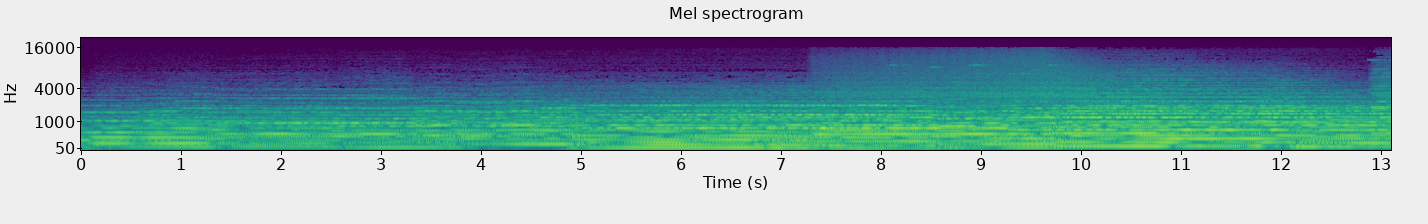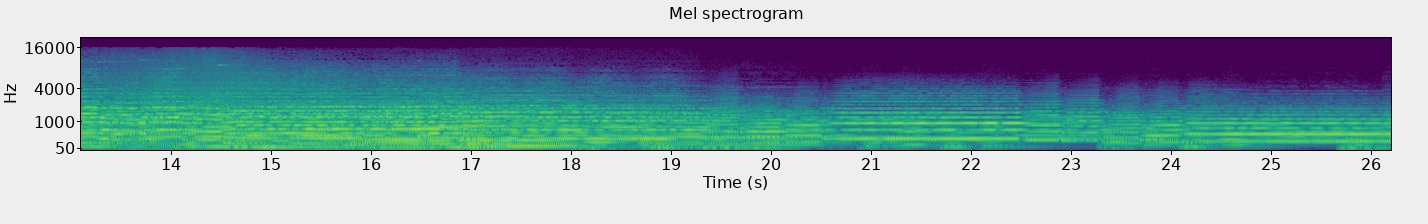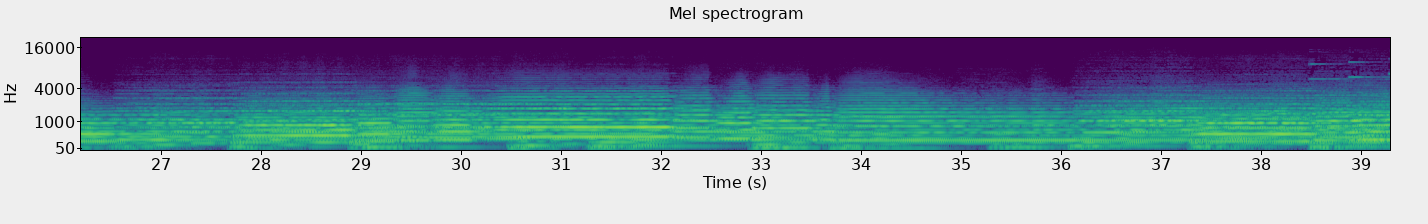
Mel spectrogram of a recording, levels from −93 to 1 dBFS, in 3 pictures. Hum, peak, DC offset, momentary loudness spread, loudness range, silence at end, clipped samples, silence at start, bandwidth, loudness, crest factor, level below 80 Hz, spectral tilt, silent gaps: none; -2 dBFS; under 0.1%; 9 LU; 7 LU; 0 s; under 0.1%; 0 s; 16 kHz; -19 LUFS; 16 dB; -34 dBFS; -6 dB/octave; none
